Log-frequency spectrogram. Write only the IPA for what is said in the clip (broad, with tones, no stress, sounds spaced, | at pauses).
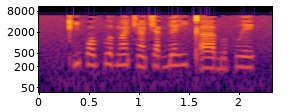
kʼ i˦˨ p ɔ˨˦ kʷ a˦ b ã˦ t͡ʃ ã˨ t͡ʃ a˨ ɡ͡b ɛ˦ ɣ i˦ kʼ aː˨ ɡʷ a˨ kʷ e˦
